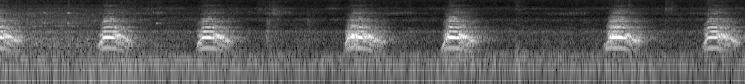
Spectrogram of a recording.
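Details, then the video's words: Water deer calling: six harsh, nasal barks with a rich stack of overtones, each short and slightly arched in pitch, repeated at uneven gaps of about one and a half to two seconds over a quiet background. "WATER DEER SOUND EFFECT 고라니 울음소리"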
